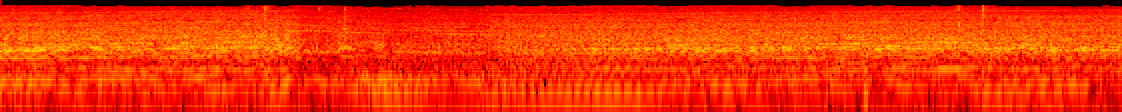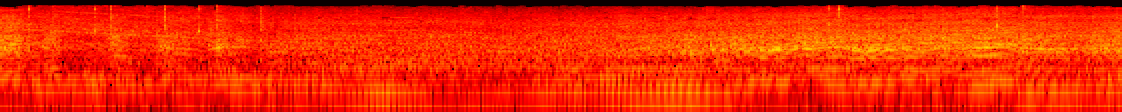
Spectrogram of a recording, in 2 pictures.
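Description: A racing car engine screams loudly, its pitch dropping and rising again as it revs through the gears.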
